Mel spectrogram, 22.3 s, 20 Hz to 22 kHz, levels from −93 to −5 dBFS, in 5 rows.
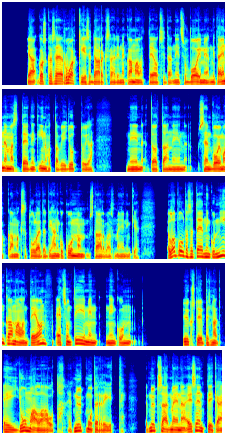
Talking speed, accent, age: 175 wpm, native, 30-49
